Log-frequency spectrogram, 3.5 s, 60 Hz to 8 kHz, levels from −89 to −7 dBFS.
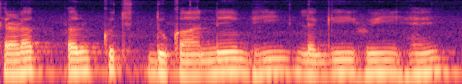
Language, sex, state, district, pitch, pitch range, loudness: Hindi, male, Uttar Pradesh, Lucknow, 125 Hz, 120-130 Hz, -17 LUFS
